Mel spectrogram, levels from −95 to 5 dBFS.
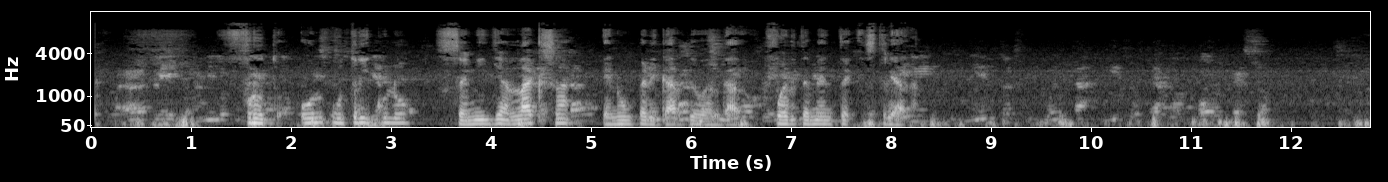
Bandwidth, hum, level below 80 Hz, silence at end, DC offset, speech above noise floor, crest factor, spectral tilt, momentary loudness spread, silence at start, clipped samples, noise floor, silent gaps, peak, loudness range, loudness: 9.6 kHz; none; -44 dBFS; 0 s; under 0.1%; 31 dB; 24 dB; -6.5 dB/octave; 20 LU; 0.05 s; under 0.1%; -53 dBFS; none; 0 dBFS; 13 LU; -23 LUFS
